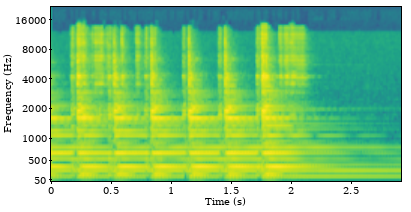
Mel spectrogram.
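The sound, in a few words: guitar playing two notes at 8th fret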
